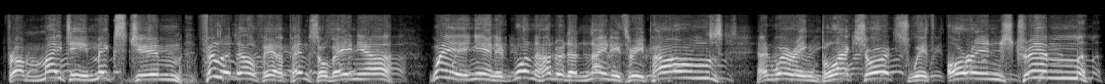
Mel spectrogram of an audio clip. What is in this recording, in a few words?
announce, ENGLISH; Rocky; XBOX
